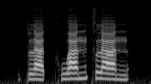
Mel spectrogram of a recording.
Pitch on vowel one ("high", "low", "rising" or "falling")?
low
